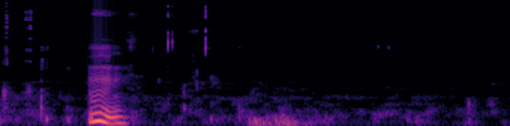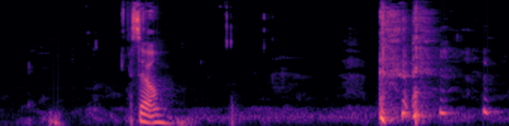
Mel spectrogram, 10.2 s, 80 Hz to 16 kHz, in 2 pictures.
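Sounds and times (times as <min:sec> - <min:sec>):
speech: 0:00.9 - 0:01.4, 0:06.5 - 0:06.9
person coughing after inhaling while sipping neat scotch: 0:08.9 - 0:09.7.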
